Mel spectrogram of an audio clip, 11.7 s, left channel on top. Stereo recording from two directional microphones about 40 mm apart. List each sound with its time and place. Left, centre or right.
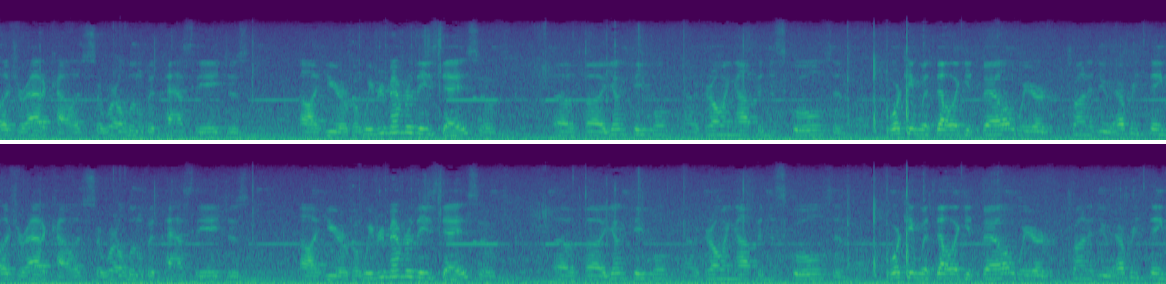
0.0 s speech: centre
5.6 s speech: centre
8.9 s speech: left
9.3 s speech: centre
